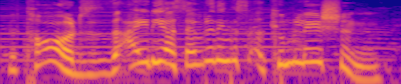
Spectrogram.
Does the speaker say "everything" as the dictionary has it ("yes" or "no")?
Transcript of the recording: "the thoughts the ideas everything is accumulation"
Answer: no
